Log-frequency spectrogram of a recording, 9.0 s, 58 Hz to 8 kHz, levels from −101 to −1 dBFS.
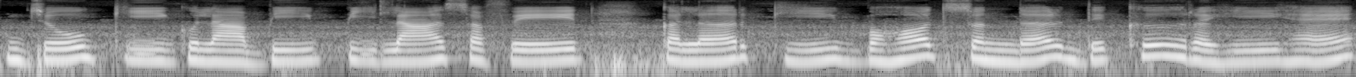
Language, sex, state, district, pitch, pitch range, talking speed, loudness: Hindi, female, Madhya Pradesh, Umaria, 170 Hz, 160-185 Hz, 80 wpm, -16 LUFS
